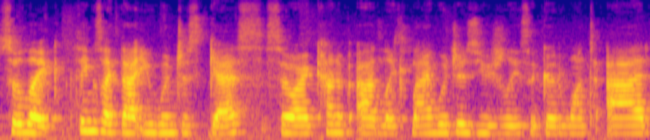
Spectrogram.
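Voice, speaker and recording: With a French accent, a woman talks at a fairly quick pace in a medium pitch and a monotone, flat intonation, with noticeable background noise behind her. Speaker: student vlogger. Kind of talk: casual advice vlog. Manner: casual, filler-heavy.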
